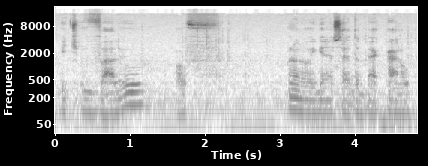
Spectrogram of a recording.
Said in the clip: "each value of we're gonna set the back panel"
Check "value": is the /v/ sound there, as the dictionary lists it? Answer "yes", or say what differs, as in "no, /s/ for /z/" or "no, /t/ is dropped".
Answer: yes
